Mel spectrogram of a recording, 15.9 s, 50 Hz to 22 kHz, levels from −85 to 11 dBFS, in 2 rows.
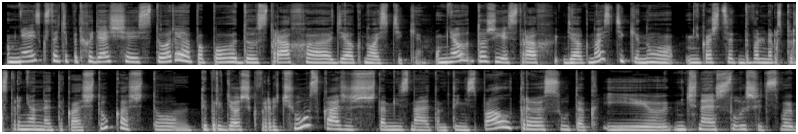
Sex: female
